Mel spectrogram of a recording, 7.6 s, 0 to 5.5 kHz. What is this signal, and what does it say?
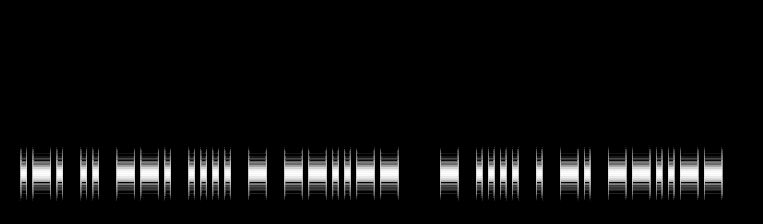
Morse code, heard as a keyed tone, about 20 wpm, 600 Hz. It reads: RIGHT, THEN,
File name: cw-books / winnie-the-pooh / winnie-20wpm-page-0049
